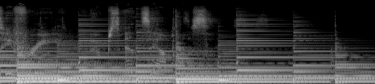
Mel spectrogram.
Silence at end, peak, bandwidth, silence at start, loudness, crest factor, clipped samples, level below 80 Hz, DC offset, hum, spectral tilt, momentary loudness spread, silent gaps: 0 s; -2 dBFS; 16 kHz; 0 s; -18 LUFS; 14 dB; under 0.1%; -50 dBFS; under 0.1%; none; -7 dB/octave; 9 LU; none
